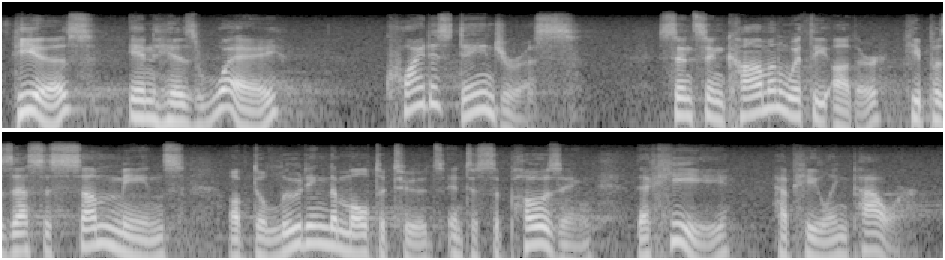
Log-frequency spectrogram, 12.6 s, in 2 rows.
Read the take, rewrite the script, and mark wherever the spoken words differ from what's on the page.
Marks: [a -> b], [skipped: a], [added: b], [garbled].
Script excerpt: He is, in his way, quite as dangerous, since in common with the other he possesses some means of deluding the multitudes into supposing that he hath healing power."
He is, in his way, quite as dangerous, since in common with the other he possesses some means of deluding the multitudes into supposing that he [hath -> have] healing power."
